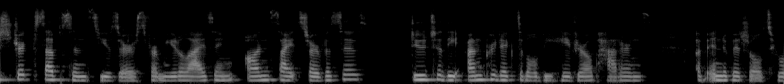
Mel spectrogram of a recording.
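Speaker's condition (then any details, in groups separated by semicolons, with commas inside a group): No condition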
